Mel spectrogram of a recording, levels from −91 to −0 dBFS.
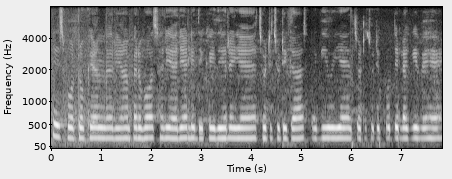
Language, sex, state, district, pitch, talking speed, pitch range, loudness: Hindi, female, Rajasthan, Bikaner, 220 Hz, 190 wpm, 215-220 Hz, -13 LUFS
